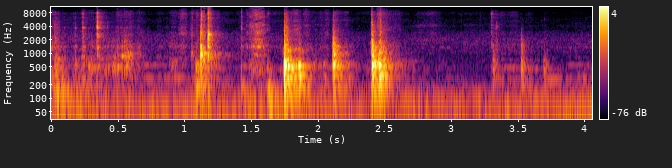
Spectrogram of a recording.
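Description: Plastic cover of a Sunvic two-port valve actuator being worked off its metal chassis by hand: a series of sharp plastic clicks and knocks, four loud ones close together in the middle, with fainter clicks before and after.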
